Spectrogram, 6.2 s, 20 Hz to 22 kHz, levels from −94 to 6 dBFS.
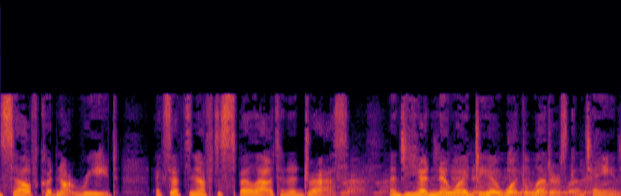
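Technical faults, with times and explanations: Throughout: low-delay AAC compression. Rough, grainy speech with noise filling the gaps between harmonics, likely from AAC-ELD near 32 kbps. A spectrogram shows smeared harmonics and a thin, synthetic-looking top band.
3.23–6.21 s: feedback echo between two devices. The speech returns about every 0.3 s, up to about 11 dB below the direct sound. The waveform shows evenly spaced repeats trailing each syllable.
5.57–5.61 s: AAC frame loss with concealment. About 20 ms of audio, fitting one lost frame, was rebuilt from the previous spectrum. It shows as a brief smeared, noisy patch across the spectrogram.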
